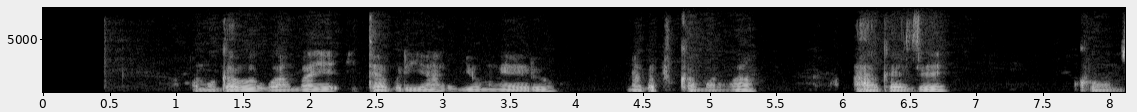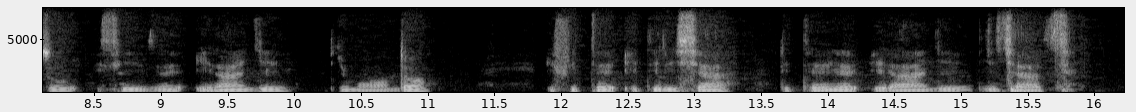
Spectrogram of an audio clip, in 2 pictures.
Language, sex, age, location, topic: Kinyarwanda, male, 25-35, Kigali, health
